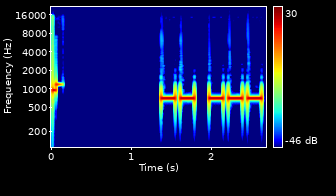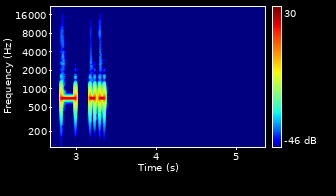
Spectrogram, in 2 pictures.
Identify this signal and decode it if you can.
Morse code, heard as a keyed tone, about 20 wpm, 700 Hz. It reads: MOTI
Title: Build A Word - 4 Letters At A Time - 8-Letter Words - 20wpm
